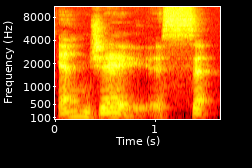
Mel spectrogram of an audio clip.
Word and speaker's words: Angers: It's NJ, essentially the N, like in French. Oh, NJ.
